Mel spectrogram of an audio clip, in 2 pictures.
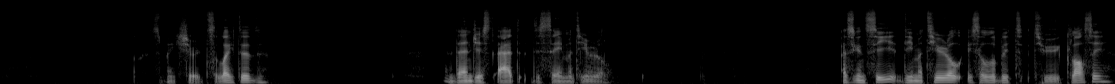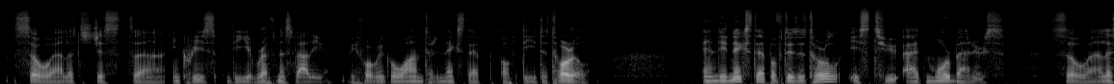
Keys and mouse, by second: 3.2 click, 4.5 middle click, 5.1-6.2 drag, 7.2 shift+z, 14.0-15.0 drag, 17.1-18.1 drag, 19.2-20.0 drag, 20.7 shift+z.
